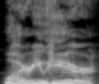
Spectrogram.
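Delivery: high, drawn-out question; high, slow put-on child voice; child questioning ghost. Reader acts question to ghost.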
